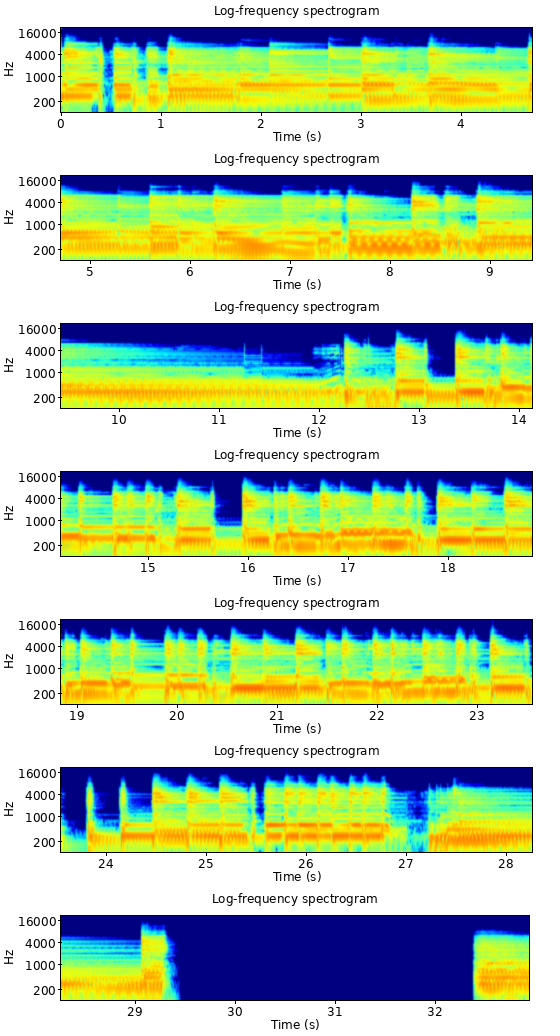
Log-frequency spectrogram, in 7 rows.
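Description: Fender Stratocaster played through a Vox Night Train NT15H valve amp head on its bright channel, heard through a 1x12 pine cabinet with a Weber Blue Dog 50-watt alnico speaker. Chords ring out for about the first twelve seconds, then a busier riff of chords and single notes with short breaks, stopping suddenly near the end.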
